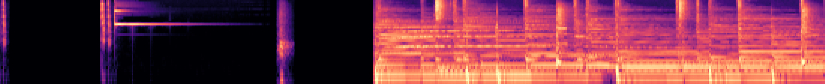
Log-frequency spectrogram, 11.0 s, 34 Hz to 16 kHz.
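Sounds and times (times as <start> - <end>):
notification bell ding: 1.4 - 3.0.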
